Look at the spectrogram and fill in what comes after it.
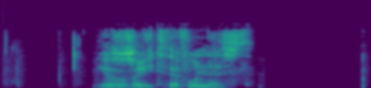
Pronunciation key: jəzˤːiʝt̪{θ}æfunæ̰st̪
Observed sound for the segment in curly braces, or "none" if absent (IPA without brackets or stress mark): θ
